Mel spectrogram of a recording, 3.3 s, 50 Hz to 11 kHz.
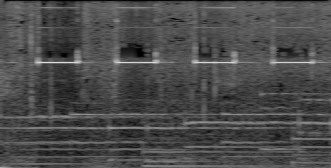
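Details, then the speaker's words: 2002 Yamaha F1ZR Caltex special edition two-stroke with high mileage: its turn-signal buzzer gives loud, shrill, evenly spaced beeps at about 77 a minute. It works normally. "Tapi untuk indikator masih nyala, kita nyalakan. Kita nyalakan. Nah, ini masih nyala. Oke. Sen oke lah, pasti bunyi kalau sen."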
